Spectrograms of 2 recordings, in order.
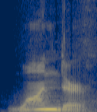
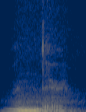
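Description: First: The first syllable is said like 'wan', as in 'want'. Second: The first syllable is said like 'won', rhyming with 'sun'. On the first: The word is said the way it is spelled, to help with spelling. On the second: This is the everyday way the word is said.

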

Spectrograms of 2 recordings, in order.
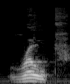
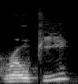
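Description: First: The word ends with the p and no extra vowel sound. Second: The word ends with an extra vowel sound after the p. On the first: The speaker calls it right. "it's rope. It's a long O" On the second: The speaker calls it wrong. "So it's not ropey"

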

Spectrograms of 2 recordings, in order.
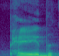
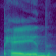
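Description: No difference in how they are said.

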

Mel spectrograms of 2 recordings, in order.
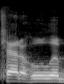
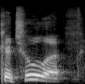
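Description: First: The name is said with four syllables. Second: The name is said with three syllables. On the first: The speaker calls it wrong. "I always pronounce it Catahoula" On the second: The speaker calls it right. "but it's Catula"

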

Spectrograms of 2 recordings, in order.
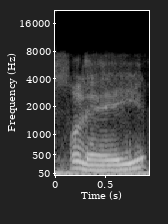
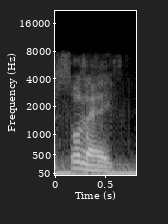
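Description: First: The vowel in the ending is drawn out long. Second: The vowel in the ending is kept short. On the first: The speaker calls it wrong. "Allonge le A au lieu de" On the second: The speaker calls it right. "au lieu de soleil"

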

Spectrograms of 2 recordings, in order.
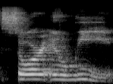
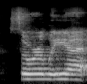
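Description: First: The word ends without an 'a' sound. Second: The word ends with an 'a' sound.

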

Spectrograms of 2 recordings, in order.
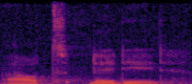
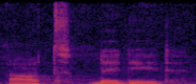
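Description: Both takes have the same delivery.

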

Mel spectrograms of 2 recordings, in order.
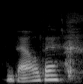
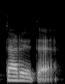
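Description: First: The name is said with an English pronunciation. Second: The name is said with a Japanese pronunciation. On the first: "I don't know how we're supposed to pronounce it in not Japanese" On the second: "In Japanese, it's derude"

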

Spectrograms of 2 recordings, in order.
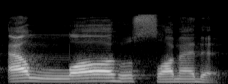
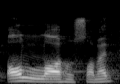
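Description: First: The opening 'a' sound is light. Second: The opening 'a' sound is heavy. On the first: The speaker calls it right. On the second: The speaker calls it wrong.

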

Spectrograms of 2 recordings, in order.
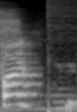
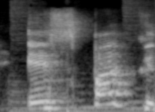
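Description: First: The S is blended into one word, supakku. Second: The S is read as a letter, esu-pakku. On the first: "スパックっていうのが一般的な言い方かなと思います" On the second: "S パックって言うんですけど、うん、合ってますか、読み方"

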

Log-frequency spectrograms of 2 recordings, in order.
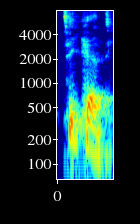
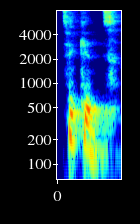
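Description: First: The second syllable sounds like 'ket'. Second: The second syllable sounds like 'kit'. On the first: The speaker calls it wrong. "কি বলছি আমরা?" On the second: The speaker calls it right. "কিন্তু উচ্চারণটা কি হবে?"

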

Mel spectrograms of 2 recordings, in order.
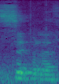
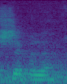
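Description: First: The word begins with a plain s sound. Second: The word begins with an sh sound. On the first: The speaker belongs to one tribe. "one tribe pronounced it sibboleth" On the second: The speaker belongs to the other tribe. "the other shibboleth"

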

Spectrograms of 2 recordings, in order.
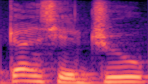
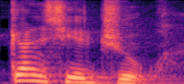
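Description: First: The last syllable has a slightly different tone. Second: The last syllable has its intended tone. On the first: Praise a pig. The speaker calls it wrong. "praise a pig. ... A slight intonation" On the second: Praise the Lord. The speaker calls it right. "That's how you say praise the Lord"

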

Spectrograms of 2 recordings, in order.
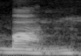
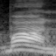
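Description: First: The tone is low. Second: The tone is an ordinary falling tone. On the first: "อันไตลือกับไตยองบนออกเป็นเสียงเอก" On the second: "อันภาษาไทยมันออกได้แค่เสียงโท"

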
